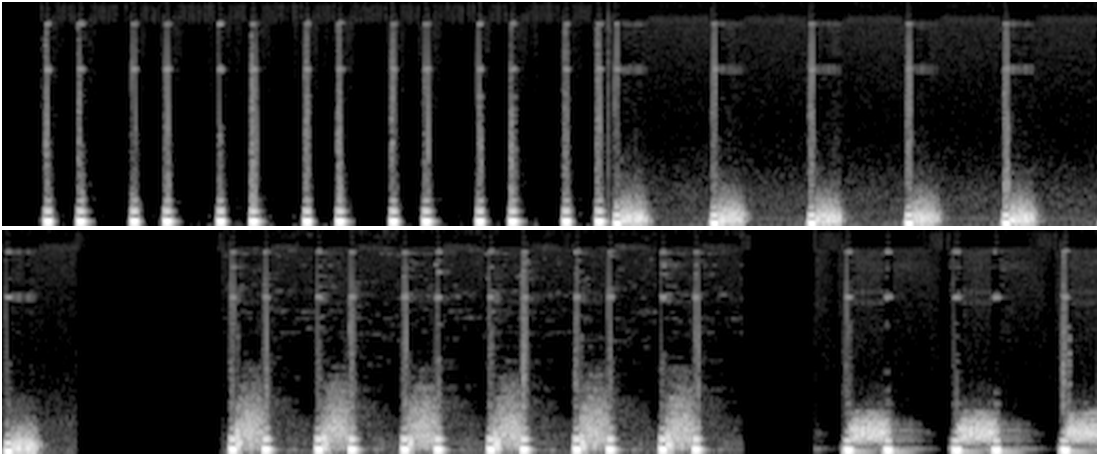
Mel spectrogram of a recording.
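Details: Several heart recordings in sequence, some beats followed by drawn-out whooshing sounds: abnormal heart sounds.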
